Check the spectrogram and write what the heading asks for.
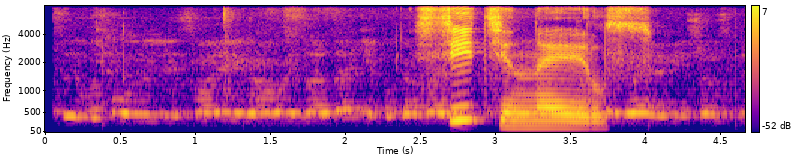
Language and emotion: Russian, sad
